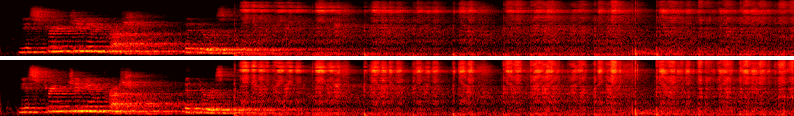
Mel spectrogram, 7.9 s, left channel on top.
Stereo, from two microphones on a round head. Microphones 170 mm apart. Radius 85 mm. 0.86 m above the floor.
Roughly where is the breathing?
I don't hear breathing.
